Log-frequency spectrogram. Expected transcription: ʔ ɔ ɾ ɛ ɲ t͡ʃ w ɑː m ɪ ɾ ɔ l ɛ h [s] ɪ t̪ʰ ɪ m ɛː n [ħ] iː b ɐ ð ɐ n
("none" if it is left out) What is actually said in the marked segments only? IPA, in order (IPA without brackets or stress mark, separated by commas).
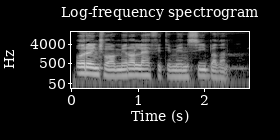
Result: f, s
